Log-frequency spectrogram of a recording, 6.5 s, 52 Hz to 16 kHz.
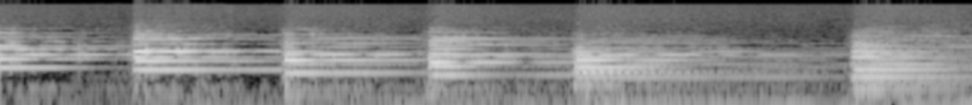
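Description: Bells chime about five times at a steady, roughly once-per-second pace as the intro of a May 1955 vocal group record. Each strike rings out and overlaps the next in a full, resonant wash, with no voices.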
